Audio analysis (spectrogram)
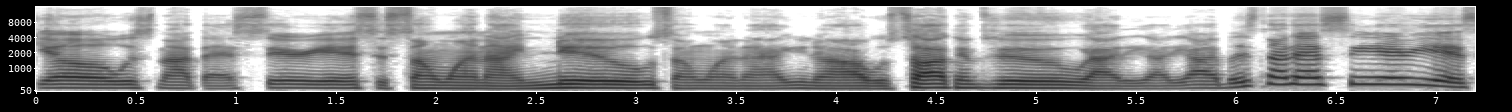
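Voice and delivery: acted breezy, chuckling, dismissive tone. Retelling a man calling back a woman who questioned him, acting out a laughing brush-off. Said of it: "He's laughing like it's a joke".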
